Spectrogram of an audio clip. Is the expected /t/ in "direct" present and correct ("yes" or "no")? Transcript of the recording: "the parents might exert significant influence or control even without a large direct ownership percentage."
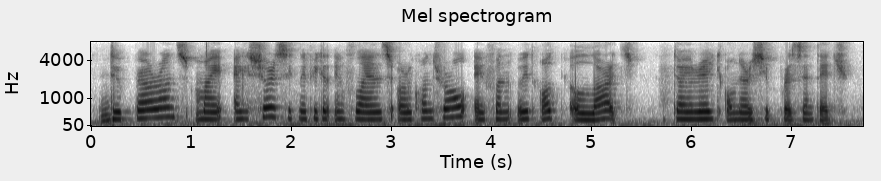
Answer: no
